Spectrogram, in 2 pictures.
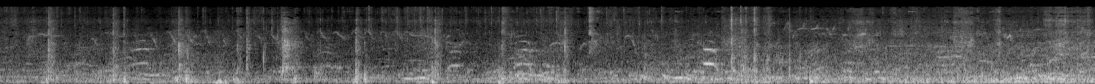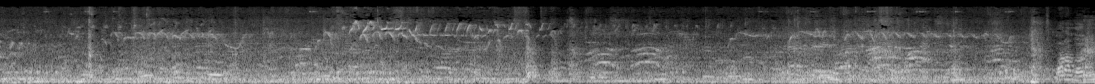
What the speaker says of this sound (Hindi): ये कबूतर सर पे पहुंच चुके हैं आपके सामने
